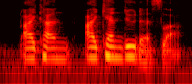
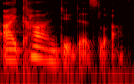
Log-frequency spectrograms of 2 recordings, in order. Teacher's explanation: they don't have the final cluster T. So the only way you can figure it out is by the vowel.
